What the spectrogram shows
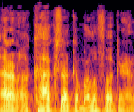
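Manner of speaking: put-on dead-serious delivery. Where most people try to be goofy, act out De Niro's line, imitating De Niro dead serious. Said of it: "De Niro, dead serious, goes".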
